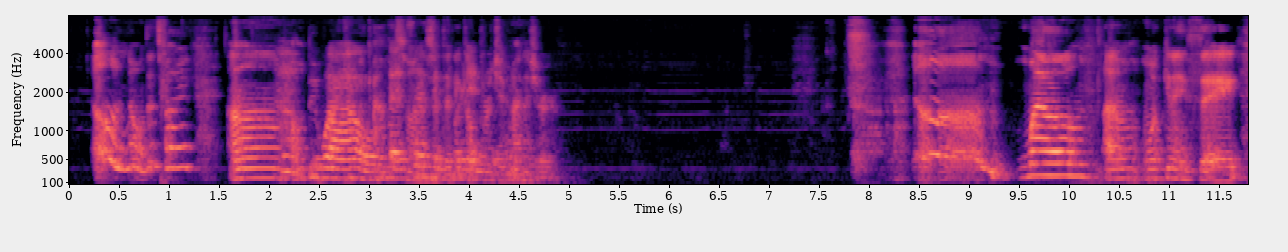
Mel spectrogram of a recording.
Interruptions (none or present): present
